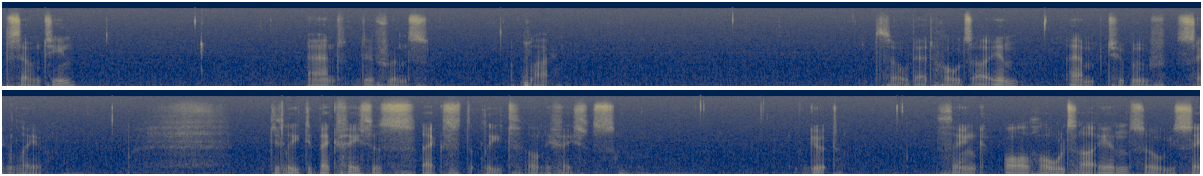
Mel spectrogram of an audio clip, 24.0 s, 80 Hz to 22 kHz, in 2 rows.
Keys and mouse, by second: 7.5 click, 10.6 m, 12.7 right click, 13.3 Tab, 13.9 right click, 15.9 x, 17.6 Tab, 18.8 a.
